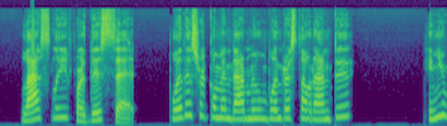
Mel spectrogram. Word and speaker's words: recomendarme: It's recomendarme with an O sound after the rec. Try pronouncing it as recomendarme.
